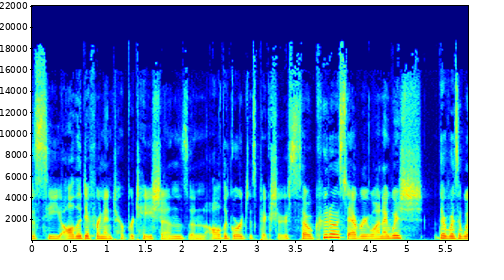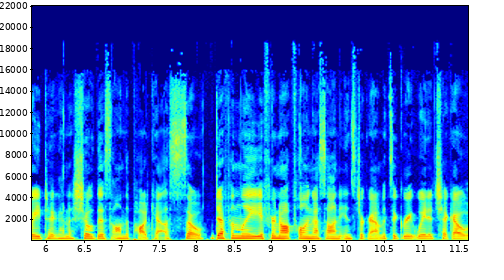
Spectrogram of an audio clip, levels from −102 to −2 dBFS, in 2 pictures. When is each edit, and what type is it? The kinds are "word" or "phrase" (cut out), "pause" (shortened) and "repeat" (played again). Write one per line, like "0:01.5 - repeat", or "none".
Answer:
none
